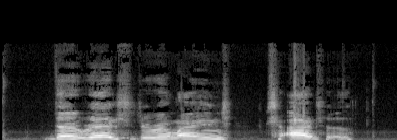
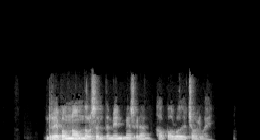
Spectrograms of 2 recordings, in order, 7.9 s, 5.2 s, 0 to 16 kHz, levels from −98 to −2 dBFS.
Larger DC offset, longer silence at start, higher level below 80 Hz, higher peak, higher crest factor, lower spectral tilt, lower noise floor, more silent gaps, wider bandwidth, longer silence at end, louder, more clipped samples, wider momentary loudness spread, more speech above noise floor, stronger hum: neither; about the same, 0.95 s vs 0.9 s; about the same, -56 dBFS vs -52 dBFS; about the same, -2 dBFS vs -2 dBFS; about the same, 14 dB vs 16 dB; about the same, -7.5 dB/octave vs -6.5 dB/octave; second, -61 dBFS vs -79 dBFS; neither; about the same, 7.8 kHz vs 7.6 kHz; about the same, 0.95 s vs 1 s; first, -14 LUFS vs -17 LUFS; neither; first, 20 LU vs 15 LU; second, 47 dB vs 62 dB; neither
